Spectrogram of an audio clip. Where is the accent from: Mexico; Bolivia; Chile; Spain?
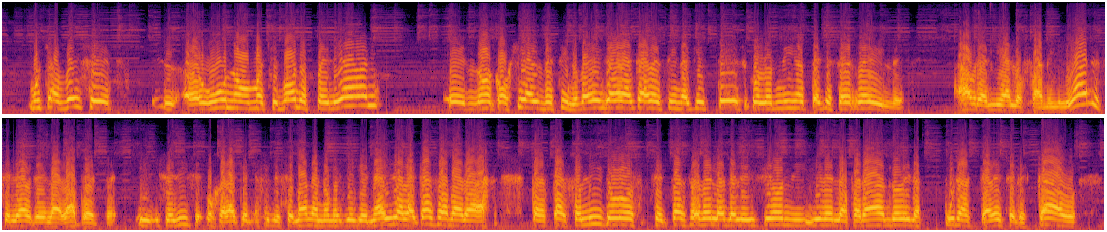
Chile; como buen chileno, la talla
